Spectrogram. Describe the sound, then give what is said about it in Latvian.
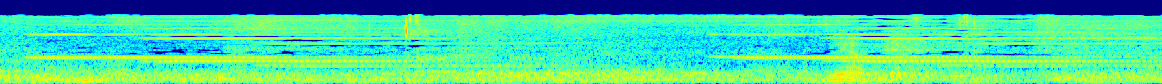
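A bell rung in a parliament chamber before a vote produces steady, sustained electric ringing tones. The tones break off briefly partway through and then resume, over a low room murmur. “Paldies, lūdzu zvanu.”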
